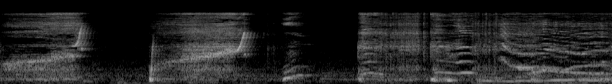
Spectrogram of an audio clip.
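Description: Cartoon sound effects of a balloon being blown up: two rising whistles, one after the other. After that comes a longer hissing stretch with a wavering squeal, like air rushing out as the balloon gets away. It is heard through a TV speaker.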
